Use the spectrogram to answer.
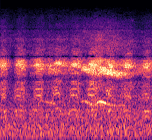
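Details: Andean cock-of-the-rock males (scarlet subspecies sanguinolentus) displaying at a dawn lek for females in the cloud forest of Mindo, Ecuador, give harsh, nasal squawks in a dense, overlapping chorus, nearly three calls a second, with a steady hiss behind.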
